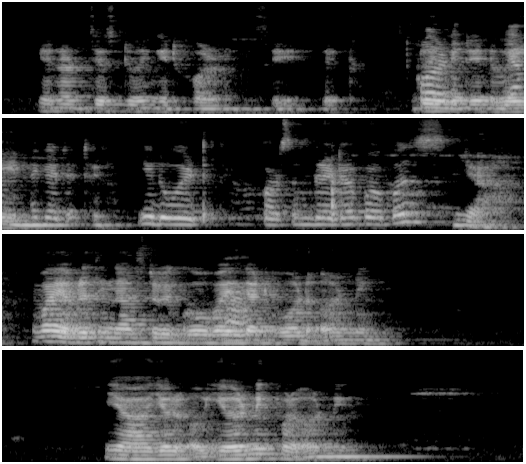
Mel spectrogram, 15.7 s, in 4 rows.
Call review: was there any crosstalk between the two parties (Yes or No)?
Yes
